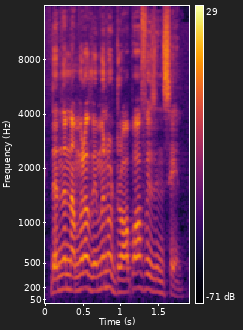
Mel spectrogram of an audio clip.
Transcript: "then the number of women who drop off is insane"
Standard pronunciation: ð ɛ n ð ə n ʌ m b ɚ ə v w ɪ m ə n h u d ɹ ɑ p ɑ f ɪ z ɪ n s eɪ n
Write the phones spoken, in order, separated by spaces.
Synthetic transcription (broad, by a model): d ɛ n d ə n ʌ m b ɚ ə v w ɪ m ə n h u d ɹ ɑ p ɑ f ɪ z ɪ n s eɪ n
